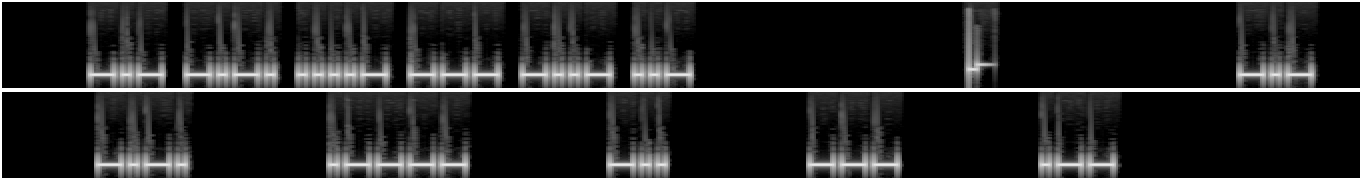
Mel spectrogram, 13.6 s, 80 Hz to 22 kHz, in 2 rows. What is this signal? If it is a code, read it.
Morse code, heard as a keyed tone, about 31 wpm, spaced as for 16 wpm, 700 Hz. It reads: KC4OXU KC1DOW
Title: USA Call Signs - 6 Characters - 6x Character Spacing - 30wpm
